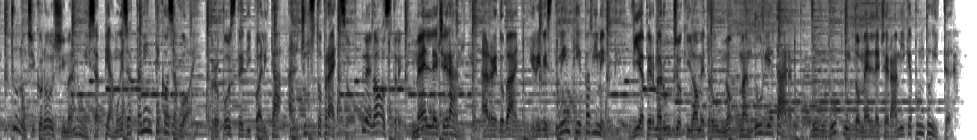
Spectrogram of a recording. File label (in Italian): publicita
